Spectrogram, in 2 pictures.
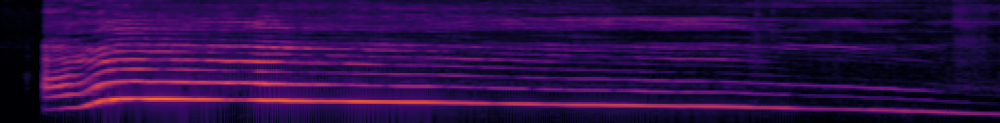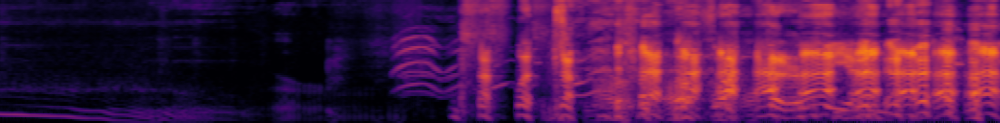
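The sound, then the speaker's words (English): A person imitates a wolf howl, recorded to be clipped and used as a wolf sound: one long, steady wail that slowly slides down in pitch and fades out, followed by a burst of loud, choppy laughter. “All right, so we're going to clip that, and we're going to use that as our wolf.”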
